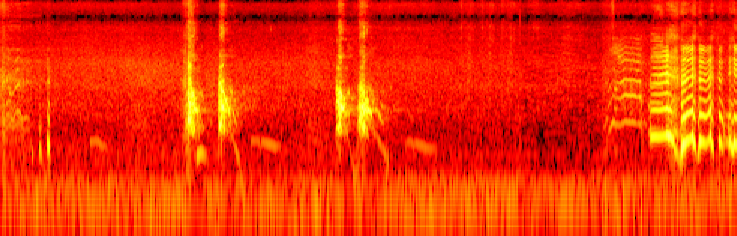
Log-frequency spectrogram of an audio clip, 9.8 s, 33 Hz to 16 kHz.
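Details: A Samoyed called Gyeoul, outdoors at the first snowfall of 2020, responds to the owners pretending to collapse. Paired short barks come twice, then a run of high, wavering whines closes the clip, with voices around.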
